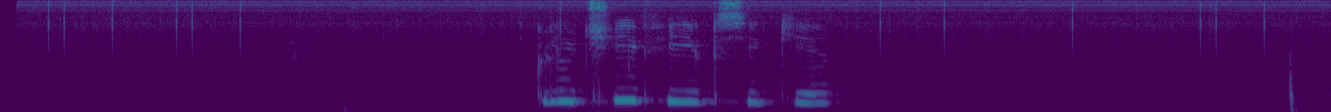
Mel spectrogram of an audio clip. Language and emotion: Russian, sad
